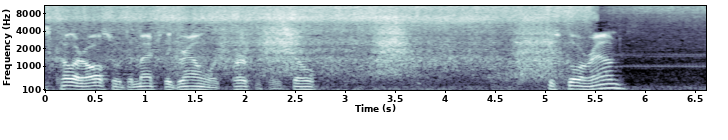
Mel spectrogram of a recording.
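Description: An airbrush hisses steadily as it sprays paint up close.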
